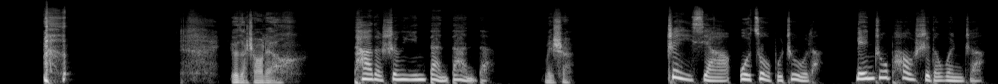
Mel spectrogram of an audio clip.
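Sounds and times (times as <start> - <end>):
person coughing: 0.4 - 0.8
speech: 2.3 - 3.0, 3.6 - 5.8, 6.7 - 9.9.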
